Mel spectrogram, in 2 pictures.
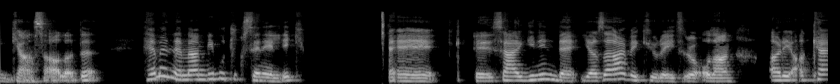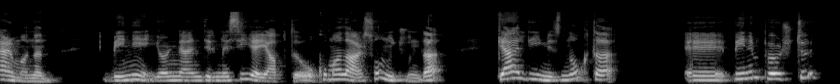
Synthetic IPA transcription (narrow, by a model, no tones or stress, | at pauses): imcʰa̰nsa̰ːlˠa̰d̪ɯ | he̞mænhemænbibut͡ʃʰukse̞ne̞lʲːic | ɛ | sæɾɟinind̪ɛjazaɾvɛcʰuɾejt̪ʰoɾyʔo̞̰lˠanaɾiʔa̰cʰæɾmanɯn | be̞nijø̞nlʲænd̪iɾme̞sijlʲɛjap̚t̪ʰɯ̰ːo̞̰kʰumalˠaɾso̞nud͡ʒund̪a | ɟ̥ælʲd̪iːmizno̞kt̪ʰa | be̞nimpʰø̞ɾt͡ʃt̪ʰy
